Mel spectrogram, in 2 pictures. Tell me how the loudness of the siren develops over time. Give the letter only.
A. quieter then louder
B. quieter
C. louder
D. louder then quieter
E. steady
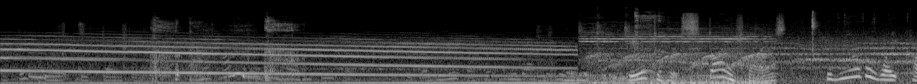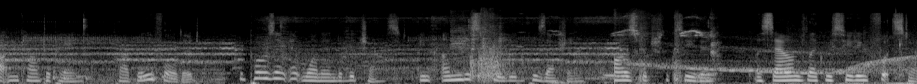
A.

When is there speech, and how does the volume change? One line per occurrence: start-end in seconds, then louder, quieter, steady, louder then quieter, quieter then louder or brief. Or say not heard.
0.0-18.2 louder.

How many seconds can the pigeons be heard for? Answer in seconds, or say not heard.
8 s.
